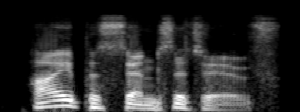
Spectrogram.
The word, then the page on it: Hypersensitive: British English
